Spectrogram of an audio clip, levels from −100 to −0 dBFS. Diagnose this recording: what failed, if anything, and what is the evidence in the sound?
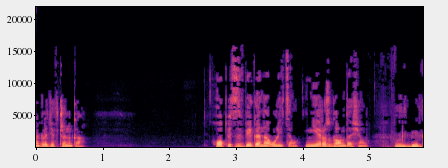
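The failure is in the codec stage, from damaged data in a compressed stream. At about 3.80 s there's a very short glitch, gone almost as soon as it starts. That's what happens when a stretch of the encoded file is corrupt. The decoder misreads or rejects the bad frame, loses its place, and skips ahead to the next valid frame header before carrying on.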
